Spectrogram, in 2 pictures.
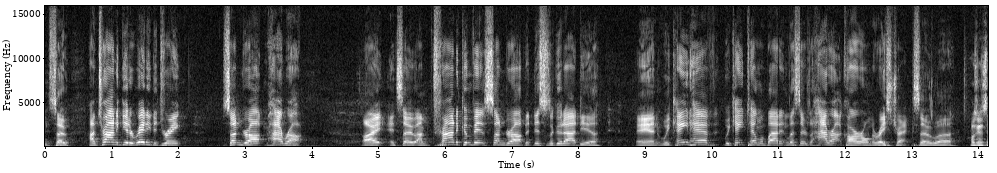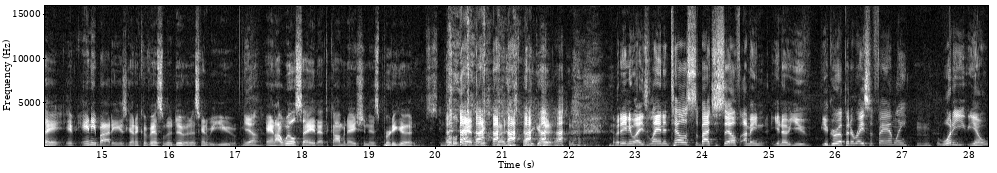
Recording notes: Tuesday Q&A Session Live from North Wilkesboro. We have a special bonus episode live from North Wilkesboro Speedway.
